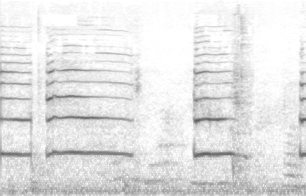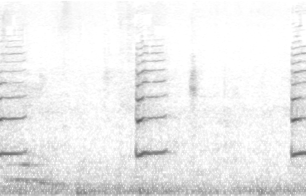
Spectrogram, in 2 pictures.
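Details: Cats and kittens meowing indoors: five clear, harmonic meows, each under half a second, repeated about every one to one and a half seconds, steady in pitch with slight falling ends.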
